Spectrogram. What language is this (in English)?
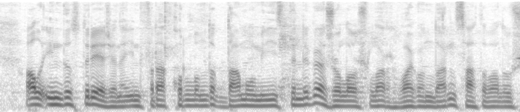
Kazakh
